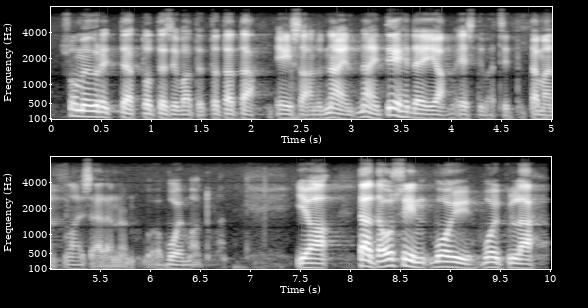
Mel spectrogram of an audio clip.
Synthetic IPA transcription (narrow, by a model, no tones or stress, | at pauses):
suomeyrit̪ːæjæt̪t̪ot̪esiʋɑt̪et̪ːæt̪æt̪æeisɑ̰ːnyt̪næinnæint̪ehdæjjɑḛst̪iʋæt̪sit̪ːe̥t̪æmænlɑinsæ̰ːɾæ̰nːø̰nʋoimɑ̰ːt̪u̥le̥ | jɑ | t̪ælt̪æosiːnʋoiʋoikylːˑæ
